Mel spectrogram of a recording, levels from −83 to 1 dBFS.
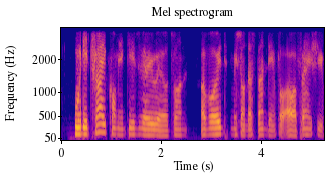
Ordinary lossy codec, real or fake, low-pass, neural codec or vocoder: none; fake; 3.6 kHz; codec, 24 kHz, 6 kbps, HILCodec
